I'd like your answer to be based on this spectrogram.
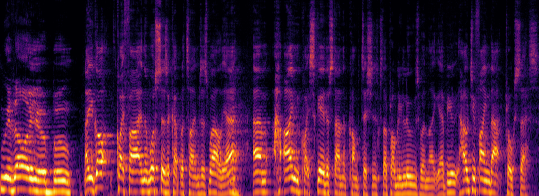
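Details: Adult male speaker; Typical speech.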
